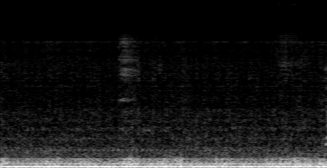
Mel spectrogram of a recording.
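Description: A Chevrolet Monte Carlo with an LS engine swap drives along, its engine a steady, loud low rumble from inside the cabin with no speech over it.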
